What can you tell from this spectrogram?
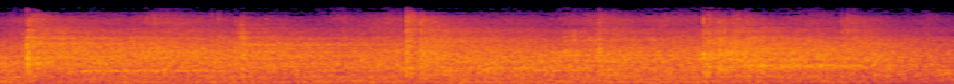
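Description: Ice hockey play on a rink: skates scraping the ice under a steady hiss, broken by several sharp clacks of sticks and puck.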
